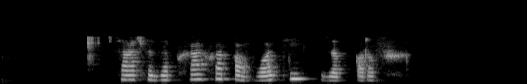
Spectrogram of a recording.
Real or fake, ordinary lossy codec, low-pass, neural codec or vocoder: real; Opus, 24 kbps; 3.6 kHz; none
